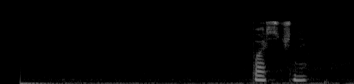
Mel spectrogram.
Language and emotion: Russian, neutral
